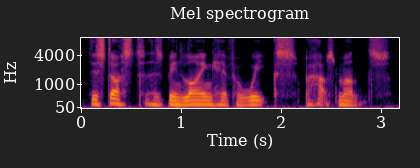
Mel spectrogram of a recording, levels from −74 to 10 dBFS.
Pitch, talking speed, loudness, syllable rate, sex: 130 Hz, 190 wpm, -18 LUFS, 4.5 syllables/s, male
